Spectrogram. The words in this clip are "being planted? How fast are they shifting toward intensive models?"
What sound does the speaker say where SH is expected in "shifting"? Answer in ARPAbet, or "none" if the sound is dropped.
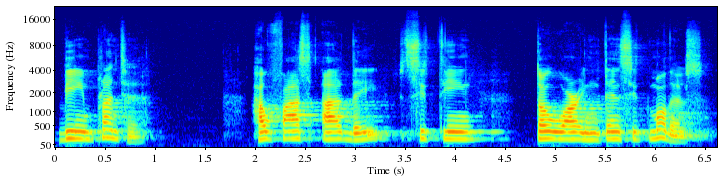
S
